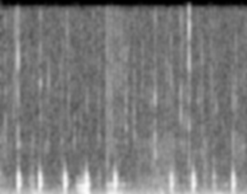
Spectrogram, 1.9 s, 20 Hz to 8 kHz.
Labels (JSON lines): {"label": "biophony, knock croak", "recorder": "SoundTrap 300"}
